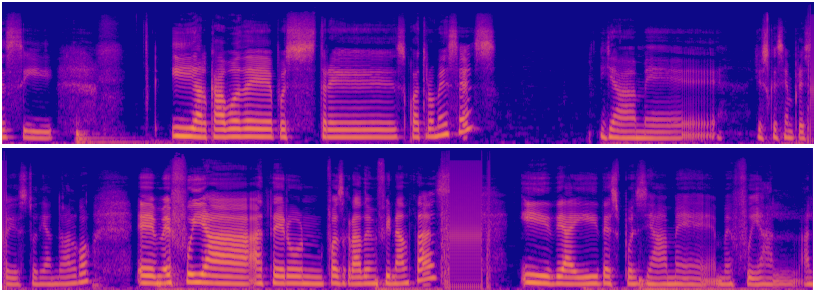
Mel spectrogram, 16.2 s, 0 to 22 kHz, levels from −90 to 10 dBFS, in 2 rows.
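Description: Intermittent contact at 8.06 to 8.16 s and again at 12.51 to 13.00 s: a loose plug or cable connection briefly opens, so the speech drops away with crackle at each edge. The first break, right after "yo es que siempre", leaves the line open for about 59 ms. The second, just before "y de ahí después", lasts about 326 ms, long enough to hear the faint hiss of the dead line before contact returns.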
